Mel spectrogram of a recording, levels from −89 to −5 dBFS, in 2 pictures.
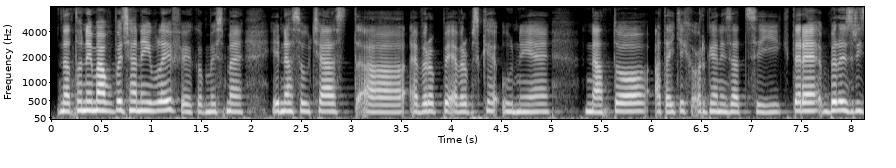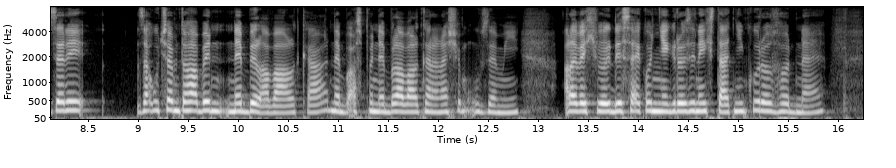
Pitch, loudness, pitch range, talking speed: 215 Hz, -19 LUFS, 200-225 Hz, 170 wpm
